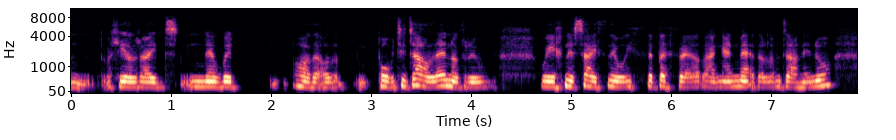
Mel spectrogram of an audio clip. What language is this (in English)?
Welsh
